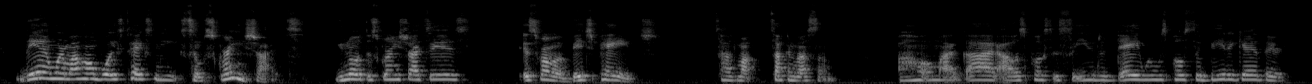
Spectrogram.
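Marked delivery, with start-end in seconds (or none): 9.0-12.8 distressed, pleading, lamenting woman's voice. Retelling a woman's story from screenshots a friend texted, mimicking a distressed woman. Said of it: "This bitch is on her story in distress".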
